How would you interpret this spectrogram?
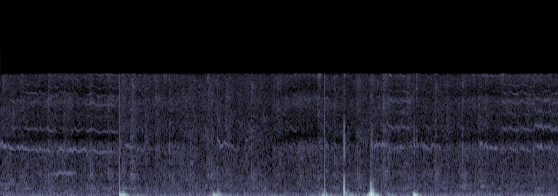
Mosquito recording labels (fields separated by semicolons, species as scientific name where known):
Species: mosquito; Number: one; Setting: cup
